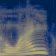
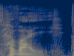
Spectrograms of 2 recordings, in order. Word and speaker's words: Hawaii: Technically, it's Hawaii. – Hawaii? – Yeah. – Like a V? – Yeah. – Oh. – Yeah, wow. In the Hawaiian language, W's are pronounced with a V.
